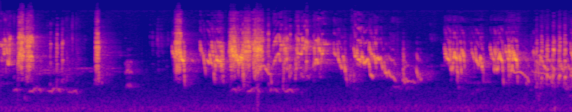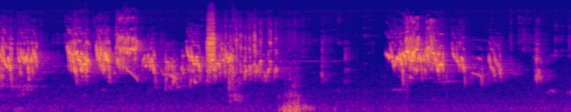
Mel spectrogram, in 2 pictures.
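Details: Happy budgerigar chattering in long, fast warbled bursts of scratchy chirps and squeaks, several seconds each, separated by short silences; one brief low thump near the end.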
